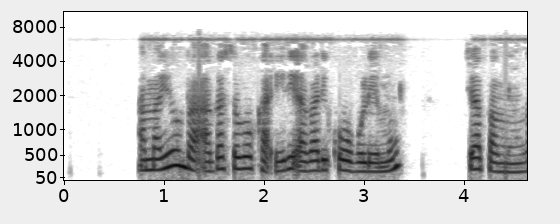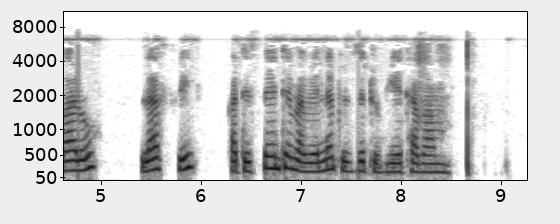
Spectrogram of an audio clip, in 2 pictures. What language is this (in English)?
Ganda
